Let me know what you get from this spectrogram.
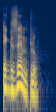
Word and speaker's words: exemplu: First, we have ks. Ks and the example xenophobe. – Xenophobe. – Gz. Gz. Exemplu.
